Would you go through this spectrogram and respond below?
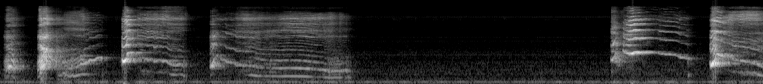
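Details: Loud tantrum from a French Bulldog shut in his cage, with sharp yelps, a long wavering howling whine that sinks in pitch, a silent gap, then more harsh high yelps.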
